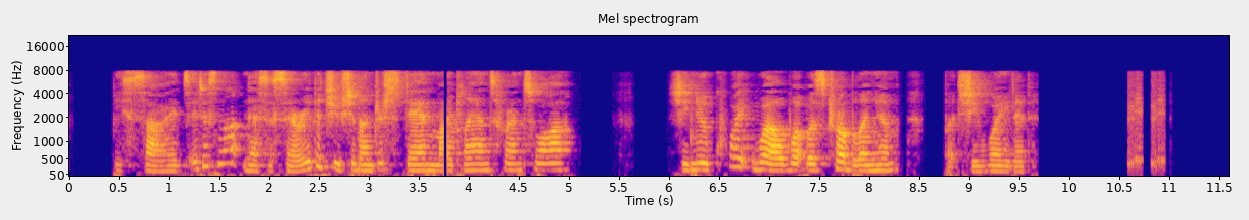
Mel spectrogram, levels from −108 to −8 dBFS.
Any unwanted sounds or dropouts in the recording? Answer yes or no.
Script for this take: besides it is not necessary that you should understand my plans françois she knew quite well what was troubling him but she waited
yes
